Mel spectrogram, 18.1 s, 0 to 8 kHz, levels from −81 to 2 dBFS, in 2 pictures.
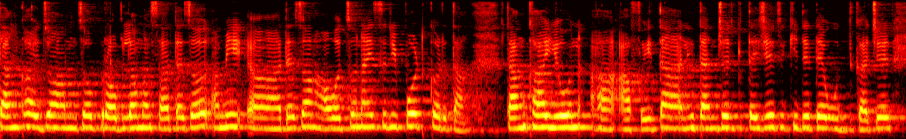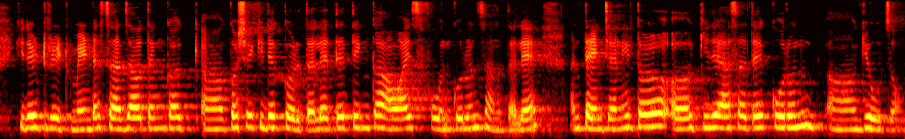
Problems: constant background noise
